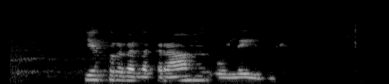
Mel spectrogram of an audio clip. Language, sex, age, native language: Icelandic, female, 30-39, Icelandic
